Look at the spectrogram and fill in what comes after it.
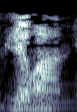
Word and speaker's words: Ilhan: Okay, speaking of stealing oxygen, number nine is Congresswoman Ilhan. Is that how you pronounce it? How do you pronounce her name? – Ilhan.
